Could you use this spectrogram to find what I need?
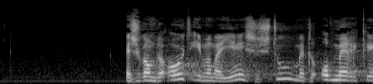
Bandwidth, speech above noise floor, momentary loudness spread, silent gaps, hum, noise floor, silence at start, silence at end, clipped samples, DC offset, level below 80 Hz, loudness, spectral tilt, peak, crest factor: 15 kHz; 37 dB; 6 LU; none; none; -58 dBFS; 1.25 s; 0 s; under 0.1%; under 0.1%; -68 dBFS; -21 LUFS; -3 dB/octave; -2 dBFS; 20 dB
